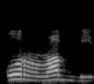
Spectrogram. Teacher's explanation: Ini diidghamkan juga nih, idgham kamil. Qur rabbi, tapi idghamnya tanpa gunnah juga sama seperti mil ladunhu.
